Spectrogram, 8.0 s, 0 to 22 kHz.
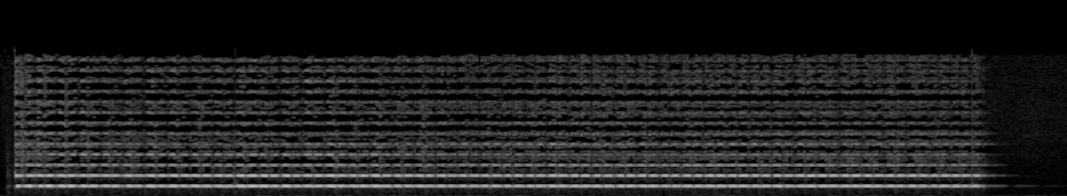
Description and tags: violin tremolo D5
tremolo, violin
